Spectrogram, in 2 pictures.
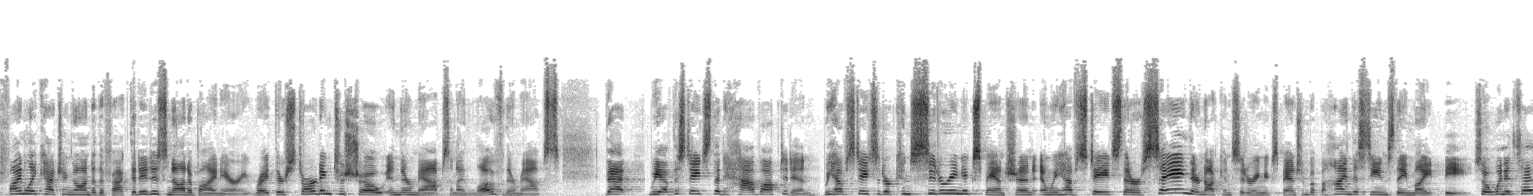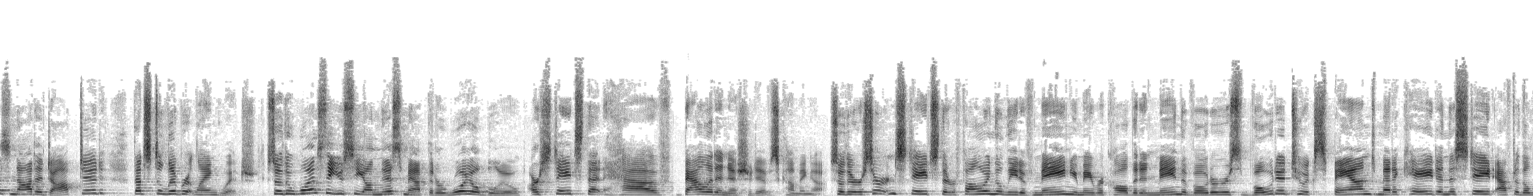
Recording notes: These four episodes were recorded at the 2018 SEALS conference. Four of us got together as a panel to discuss Healthcare in the Era of the Trump Administration. This was a panel, not a typical studio recording.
